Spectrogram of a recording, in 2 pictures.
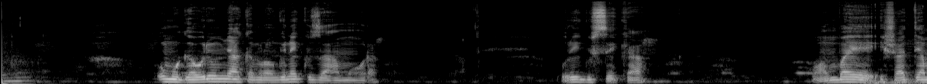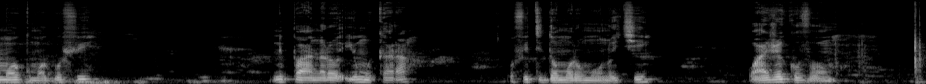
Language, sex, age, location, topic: Kinyarwanda, male, 18-24, Kigali, health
